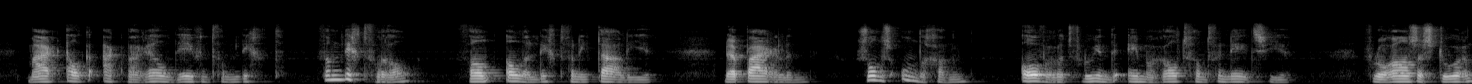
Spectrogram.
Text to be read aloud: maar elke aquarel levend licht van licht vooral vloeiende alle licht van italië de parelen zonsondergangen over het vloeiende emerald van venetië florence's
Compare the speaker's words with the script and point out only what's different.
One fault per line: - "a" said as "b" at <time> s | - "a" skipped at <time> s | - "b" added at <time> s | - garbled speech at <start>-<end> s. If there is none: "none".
- "van" added at 2.1 s
- "vloeiende" said as "van" at 4.5 s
